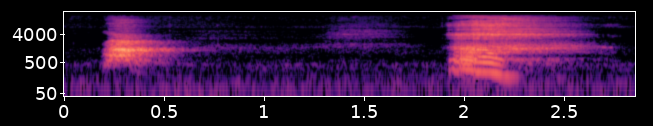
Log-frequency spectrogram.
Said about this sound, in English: And my dogs are having a little meltdown. Be quiet.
